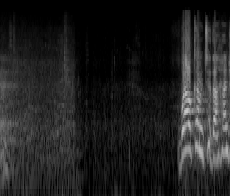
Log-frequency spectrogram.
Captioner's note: crowd murmurs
